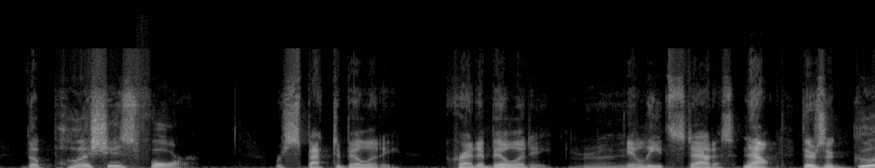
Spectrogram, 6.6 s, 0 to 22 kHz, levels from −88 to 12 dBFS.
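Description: At 3.00 to 3.04 s, a short concealed packet loss: about 20 ms of speech never reached the decoder in time, and the receiver continued the preceding sound for about 22 ms before blending back. The gap is heard as a brief smear or wobble. At 4.12 to 4.18 s, a burst of packet loss leaves a 50 ms hole. The receiver extends the last sound and fades it down, so it becomes a held buzz or a fading hiss. The speech then resumes with 50 ms missing. At 5.27 s, another short concealed packet loss replaces about 10 ms with 9 ms of continued sound, giving another momentary smear.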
